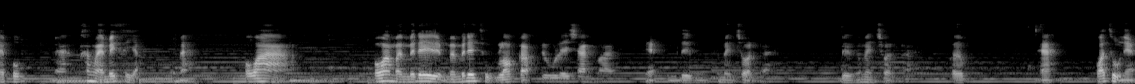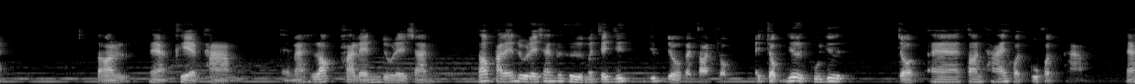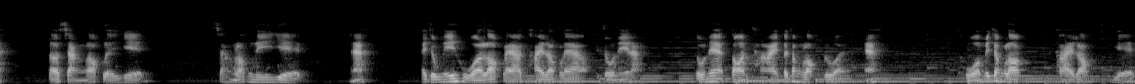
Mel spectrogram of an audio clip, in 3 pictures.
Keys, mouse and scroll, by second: 3.3-4.5 drag, 6.4 click, 8.3-9.5 drag, 10.2 click, 23.5 click, 23.7 click, 25.2 click, 25.4 click, 28.7 click, 33.5 click, 33.7 click.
